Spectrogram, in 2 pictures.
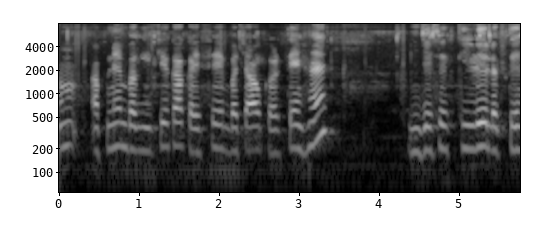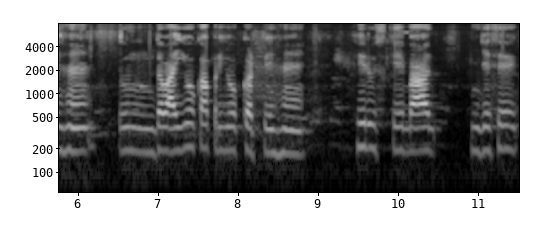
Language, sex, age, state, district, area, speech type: Hindi, female, 30-45, Uttar Pradesh, Bhadohi, rural, spontaneous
